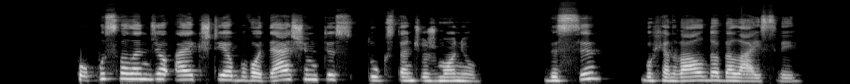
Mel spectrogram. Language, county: Lithuanian, Kaunas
